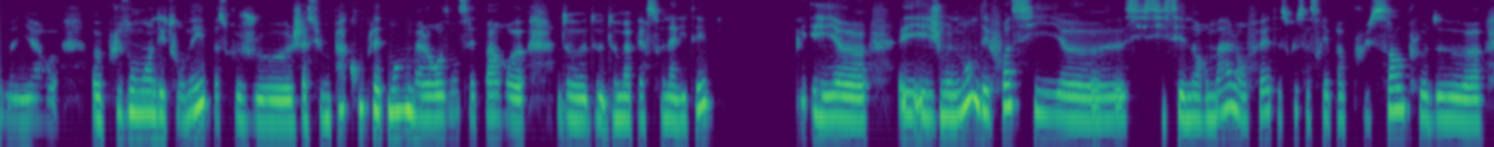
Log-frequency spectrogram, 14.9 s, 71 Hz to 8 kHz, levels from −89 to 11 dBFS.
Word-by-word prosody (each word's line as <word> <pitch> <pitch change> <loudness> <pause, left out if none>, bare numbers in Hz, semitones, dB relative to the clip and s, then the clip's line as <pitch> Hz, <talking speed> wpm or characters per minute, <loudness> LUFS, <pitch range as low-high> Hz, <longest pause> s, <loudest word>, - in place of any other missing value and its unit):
de - - -21
manière, 340 0 -7
heu 185 - -7
heu, - - +1
plus 210 +5 -6
ou 215 - +5
moins 210 0 +1
détournée, 200 +6 +2
parce 180 - -5
que 180 - -7
je 160 -1 +1
j'assume 180 +2 -2
pas 235 +6 -4
complètement 230 -3 +2
malheureusement 185 -2 +2
cette 185 -5 -3
part, 190 0 -6
heu, 165 -1 +2 0.4
de 175 -2 +1
de - - +2
de 180 - -5
ma 180 0 +1
personnalité. 180 - -1 1.0
Et 185 -2 +2
heu, 175 -1 +4 0.3
et 200 - +2
et - - -3
je 190 +1 0
me 190 - +2
demande 280 - +7
des 225 -5 +3
fois 265 +5 +2
si, 205 -7 -2
heu, 175 -1 0
si 185 - -3
si - - -2
c'est 190 +2 +2
normal 185 +8 -1
en 185 - -7
fait, 205 +4 -8
est-ce 190 - -8
que - - -13
ça 195 -4 -8
serait 185 +1 -7
pas 180 0 -12
plus 180 - -19
simple, 230 -3 +2
de, 175 -2 +1
185 Hz, 195 wpm, -23 LUFS, 180-220 Hz, 1.0 s, demande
